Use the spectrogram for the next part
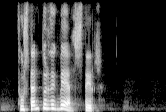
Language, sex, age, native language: Icelandic, female, 30-39, Icelandic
